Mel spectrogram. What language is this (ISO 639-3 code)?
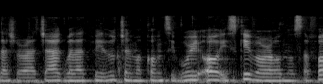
heb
